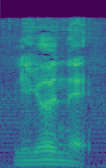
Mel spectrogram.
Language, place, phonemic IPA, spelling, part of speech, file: French, Paris, /ljɔ.nɛ/, Lyonnais, noun, Fr-Lyonnais.oga
- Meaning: resident or native of Lyon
